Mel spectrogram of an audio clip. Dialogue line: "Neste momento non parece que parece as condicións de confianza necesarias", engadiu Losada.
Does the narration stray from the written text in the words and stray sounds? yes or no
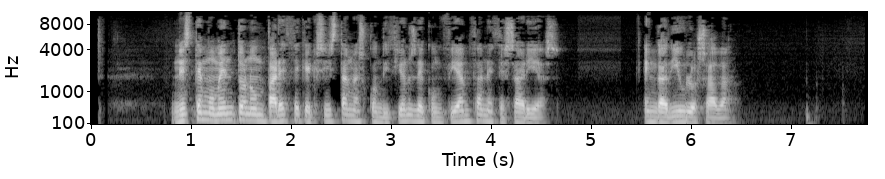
yes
